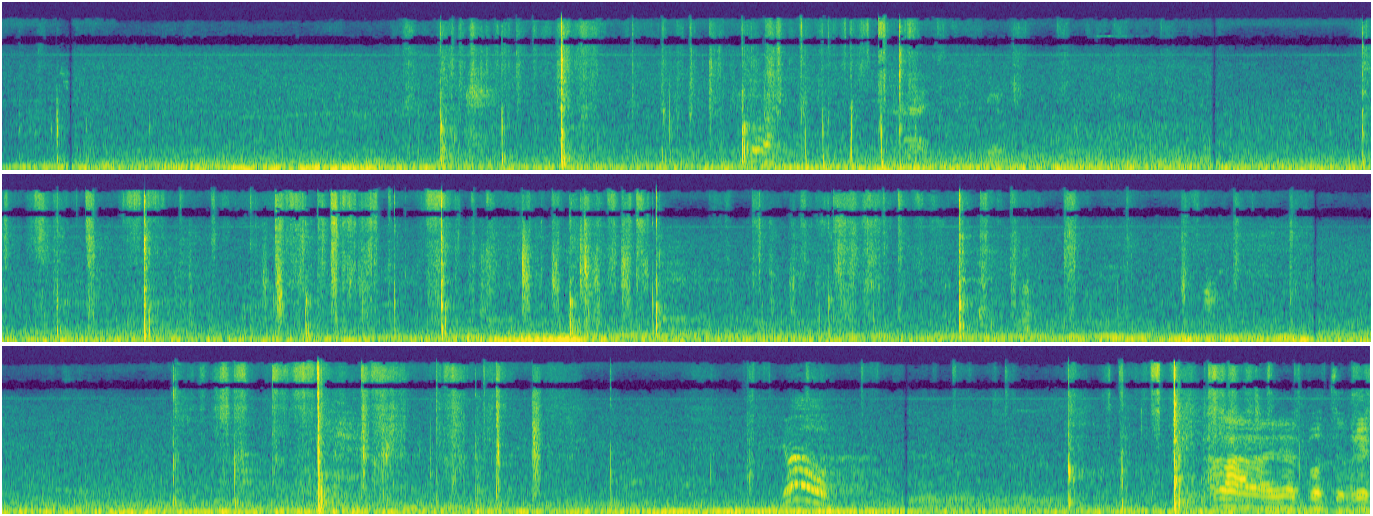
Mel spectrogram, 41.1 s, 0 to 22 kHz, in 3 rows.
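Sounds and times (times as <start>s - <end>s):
tennis balls struck by rackets: 4.2s - 9.3s, 13.4s - 20.6s, 21.8s - 24.3s, 28.9s - 33.6s, 37.7s - 40.0s.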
